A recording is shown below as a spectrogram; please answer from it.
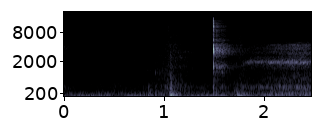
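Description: A single sharp click about one and a half seconds in, against faint room tone: the click that advances the lecture slide.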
